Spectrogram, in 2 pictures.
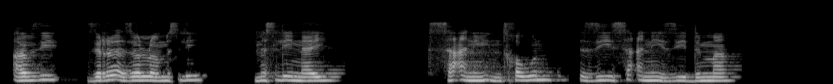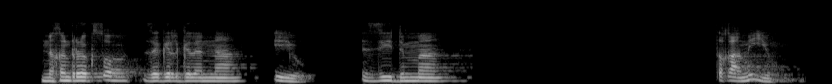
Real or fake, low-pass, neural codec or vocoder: real; 7.2 kHz; none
